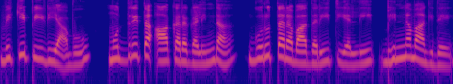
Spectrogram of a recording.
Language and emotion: Kannada, neutral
